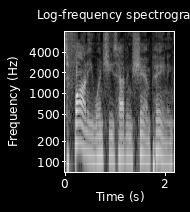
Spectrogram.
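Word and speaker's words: Fani: said rhymes with parish is it fonnie or is it Fanny originally everybody said her name was Fanny and then somebody changed it along the way see I think it's fonny when she's having champagne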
